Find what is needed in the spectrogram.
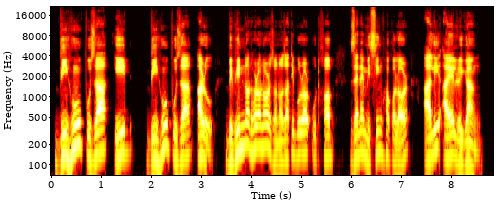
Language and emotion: Assamese, neutral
